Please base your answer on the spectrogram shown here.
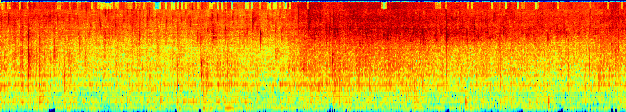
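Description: Egg and paratha sizzle in a hot pan, a steady crackling fry that grows louder and hissier partway through as the flatbread is laid on top.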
